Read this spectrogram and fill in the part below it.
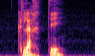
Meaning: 1. light, illumination 2. clarity
- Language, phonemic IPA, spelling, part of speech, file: French, /klaʁ.te/, clarté, noun, Fr-clarté.ogg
